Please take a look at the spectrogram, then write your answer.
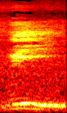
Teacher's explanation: ডাব্লুর উচ্চারণ একটা আসবে, সেই জন্য দ্বি, দি নয়, দ্বি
